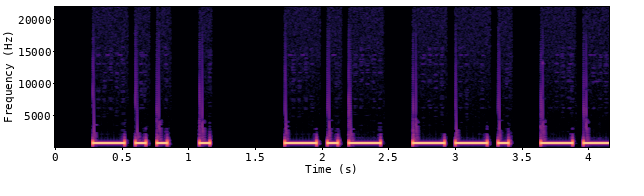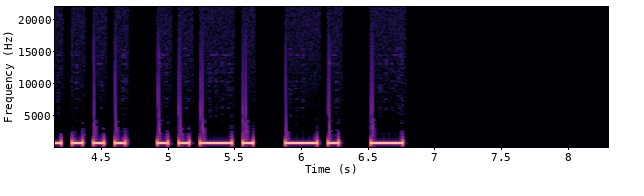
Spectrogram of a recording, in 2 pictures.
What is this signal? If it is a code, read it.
Morse code, heard as a keyed tone, about 16 wpm, 700 Hz. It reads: DE KG7FNT
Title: USA Callsign DE Callsign - 6 Characters - 15wpm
